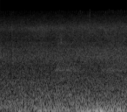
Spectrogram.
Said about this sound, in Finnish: Että mennään tähän rannan puolelle pois tästä tieltä. Kyllä tää tuuli niinku liikuttelee kyllä jalankulkijaa aika tavalla.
